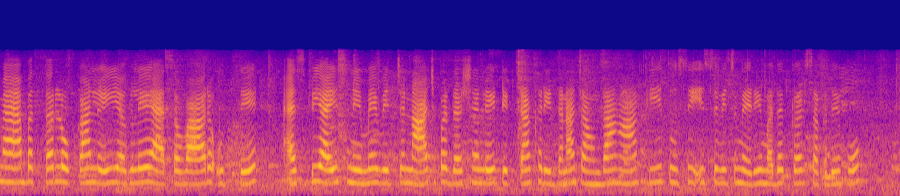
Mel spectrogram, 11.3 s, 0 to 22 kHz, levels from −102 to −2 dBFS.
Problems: constant background noise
